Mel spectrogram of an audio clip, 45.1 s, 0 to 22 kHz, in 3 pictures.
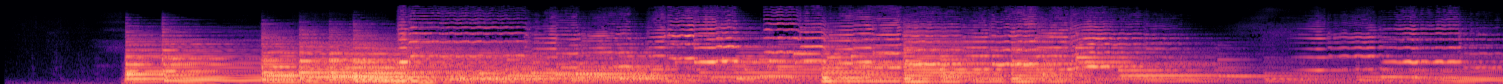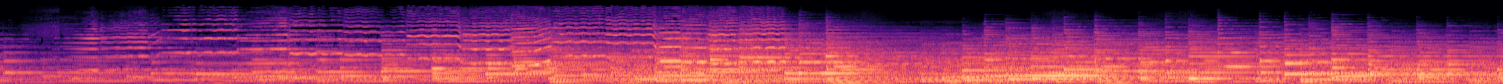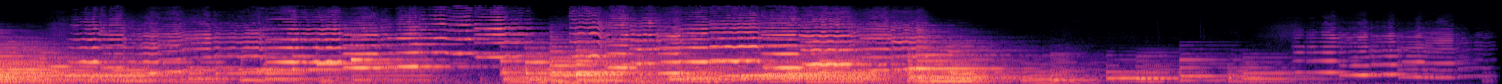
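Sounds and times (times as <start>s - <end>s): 
violin and piano sonata in F minor: 1.2s - 45.0s.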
